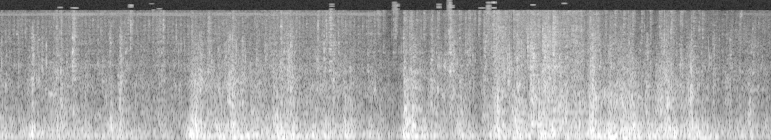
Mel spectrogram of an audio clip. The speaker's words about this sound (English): So what we just heard there is Mike riding his bike, actually.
